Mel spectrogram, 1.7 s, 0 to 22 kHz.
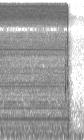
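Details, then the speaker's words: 2011 Toyota Camry power window motor, bench-tested with the switch during diagnosis of a faulty auto window: smooth, even hum, no grinding or stalling, soft clunk at the stop; motor judged good unless faults are intermittent. "again I'm just diagnosing I would say this is a good motor unless you're having a momentary problem with it to where when it stops next time you go out to fire it up it doesn't go"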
